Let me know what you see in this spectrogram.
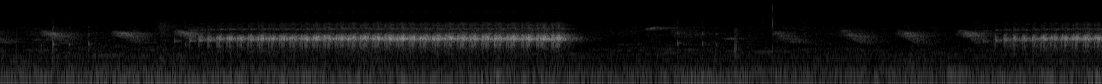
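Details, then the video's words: Frogs mating in a water lily pond: one gives a long, steady mid-pitched trill between bursts of short, quick, falling chirps. "FROGS MATING IN WATER LILY POND - Sounds of Peace"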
